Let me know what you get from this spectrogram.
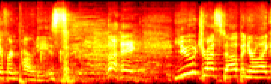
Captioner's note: audience laughing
